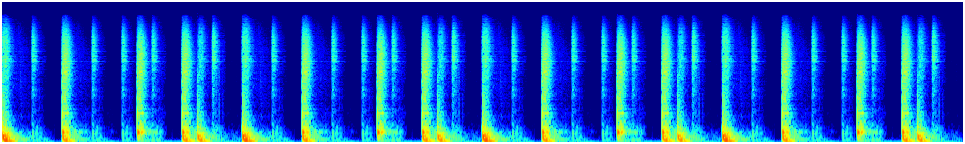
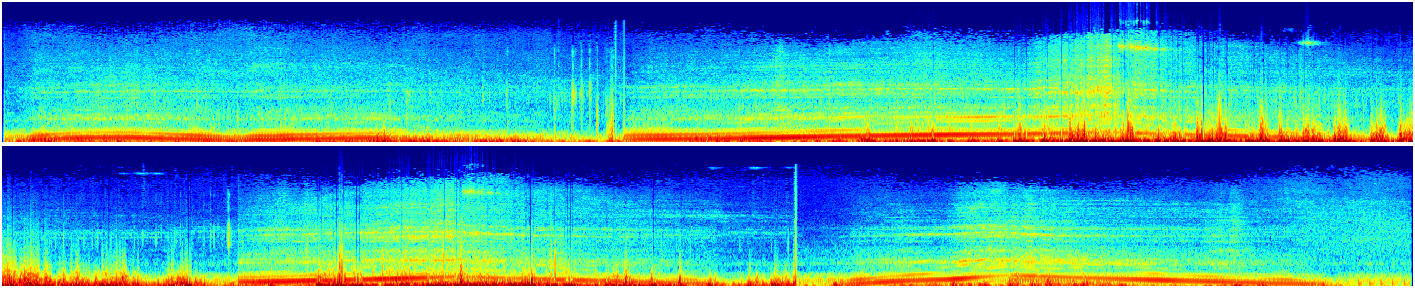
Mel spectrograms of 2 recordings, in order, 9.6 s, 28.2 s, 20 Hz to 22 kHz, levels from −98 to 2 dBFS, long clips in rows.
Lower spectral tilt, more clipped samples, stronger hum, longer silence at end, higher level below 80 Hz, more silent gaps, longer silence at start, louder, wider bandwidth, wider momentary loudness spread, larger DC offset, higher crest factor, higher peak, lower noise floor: second, -4.5 dB/octave vs -7.5 dB/octave; second, under 0.1% vs 3%; neither; first, 0.25 s vs 0.05 s; second, -34 dBFS vs -10 dBFS; neither; about the same, 0 s vs 0 s; second, -30 LUFS vs -14 LUFS; first, 15 kHz vs 7.6 kHz; first, 18 LU vs 12 LU; neither; first, 20 dB vs 8 dB; second, -10 dBFS vs 0 dBFS; first, -49 dBFS vs -29 dBFS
